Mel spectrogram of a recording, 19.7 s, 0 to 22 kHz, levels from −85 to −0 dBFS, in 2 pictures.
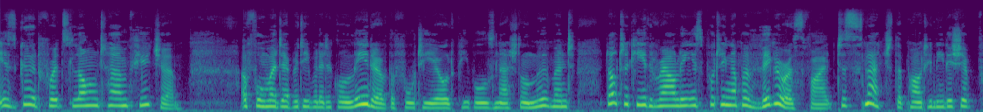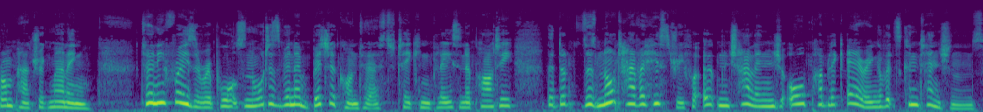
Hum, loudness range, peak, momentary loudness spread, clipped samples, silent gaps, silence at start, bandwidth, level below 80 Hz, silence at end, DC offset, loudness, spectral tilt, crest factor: none; 4 LU; -6 dBFS; 10 LU; under 0.1%; none; 0 s; 14.5 kHz; -50 dBFS; 0 s; under 0.1%; -23 LUFS; -6 dB/octave; 16 dB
